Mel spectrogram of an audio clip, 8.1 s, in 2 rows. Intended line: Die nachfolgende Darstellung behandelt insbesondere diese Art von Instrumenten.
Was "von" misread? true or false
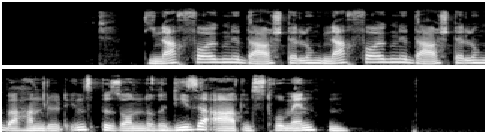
true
